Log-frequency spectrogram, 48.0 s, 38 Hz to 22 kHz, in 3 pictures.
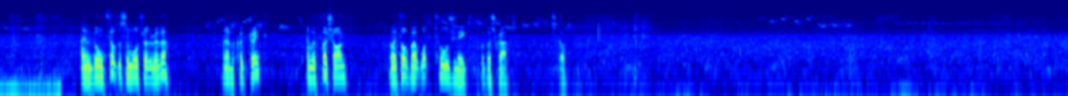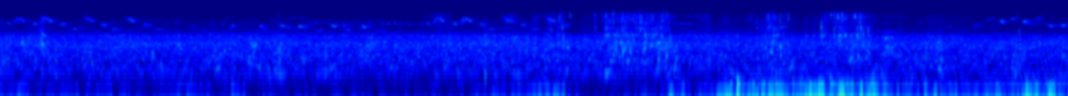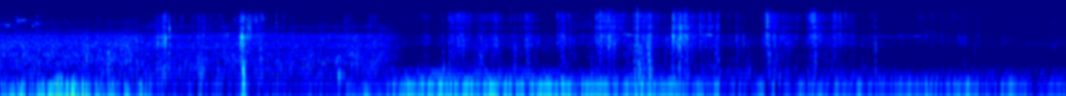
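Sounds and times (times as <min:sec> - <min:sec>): birds chirping: 0:00.0 - 0:09.7, 0:10.9 - 0:48.0
river babbling over stones: 0:21.7 - 0:45.2.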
